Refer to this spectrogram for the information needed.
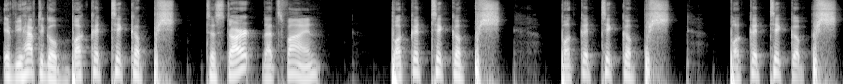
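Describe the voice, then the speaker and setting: A man's voice: mid-range voice, normal speed, no echo, studio quality. A man teaching an online beatbox class, encouraging his students, counting them in and demonstrating the sounds.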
